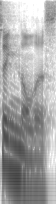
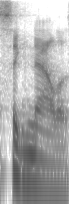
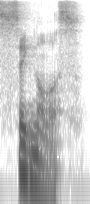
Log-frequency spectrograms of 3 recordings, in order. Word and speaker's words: SIGNALIS: find out we shall find out and it's pronounced signis not signal signal sounds like a a drug they advertise on TV it's signis I slip up and call it signal that's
